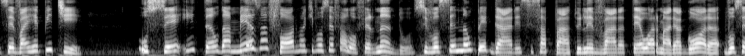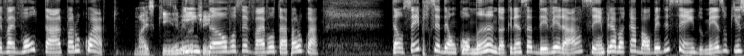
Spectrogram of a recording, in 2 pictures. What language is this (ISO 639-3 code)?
por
